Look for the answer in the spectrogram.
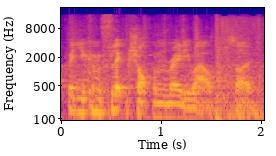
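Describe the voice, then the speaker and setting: A man's voice: lowish voice, very animated, brisk, soft background music. A man giving casual gameplay commentary as a video host, informal and a little stumbling in how he talks.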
